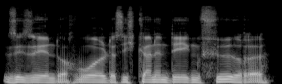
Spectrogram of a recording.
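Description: A man's voice: lowish voice, flat delivery, moderate pace, vocal fry, darkish tone, no echo, clean studio sound. Man reading as a haughty English nobleman.

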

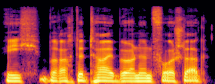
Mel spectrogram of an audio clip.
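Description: A stern, decisive English lord, read by a male narrator who speaks curtly and matter-of-factly. The voice stays near the reader's own, slow-paced and dry. A storybook reading. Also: lowish voice, level tone, gravelly, no echo.

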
